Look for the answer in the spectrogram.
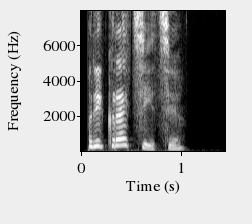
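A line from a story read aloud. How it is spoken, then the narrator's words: Calm. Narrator (Russian): сказала Маша спокойным голосом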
